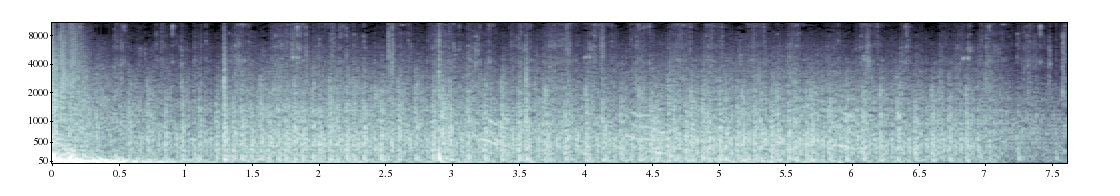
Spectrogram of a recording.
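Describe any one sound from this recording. Footsteps run quickly on stone.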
